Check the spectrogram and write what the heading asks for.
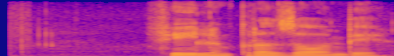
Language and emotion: Russian, neutral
